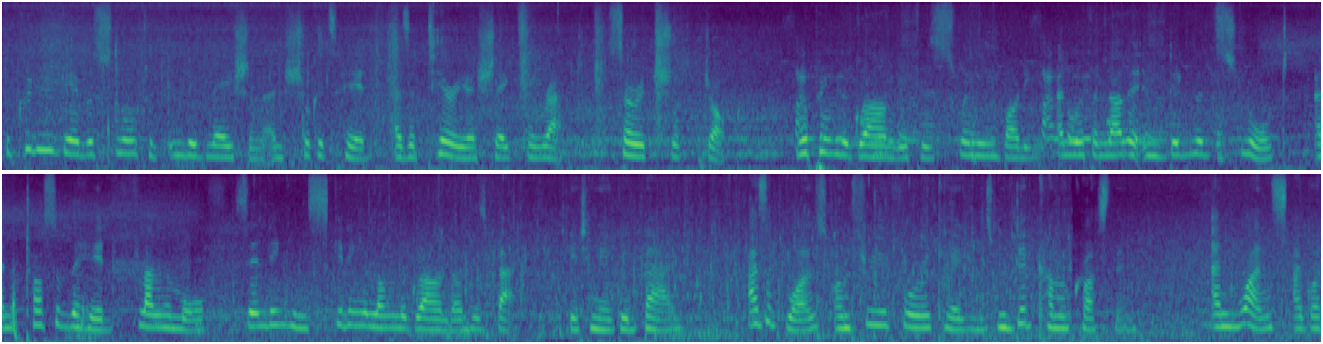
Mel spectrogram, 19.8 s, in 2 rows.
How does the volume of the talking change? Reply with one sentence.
The volume of the talking stays about the same.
